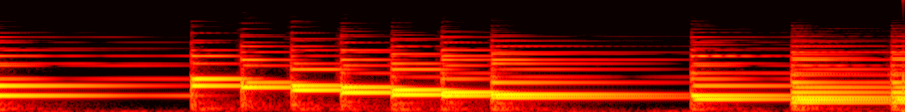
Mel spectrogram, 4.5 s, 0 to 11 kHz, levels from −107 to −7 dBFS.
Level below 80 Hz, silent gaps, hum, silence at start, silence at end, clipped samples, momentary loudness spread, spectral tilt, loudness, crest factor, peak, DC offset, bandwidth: -74 dBFS; none; none; 0 s; 0 s; under 0.1%; 13 LU; -4.5 dB/octave; -37 LUFS; 14 dB; -24 dBFS; under 0.1%; 4.4 kHz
